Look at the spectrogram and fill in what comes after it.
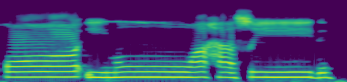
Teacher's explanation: قاف کو پر پڑھنا ہے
